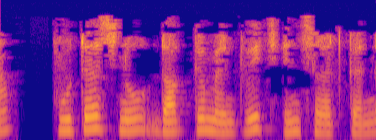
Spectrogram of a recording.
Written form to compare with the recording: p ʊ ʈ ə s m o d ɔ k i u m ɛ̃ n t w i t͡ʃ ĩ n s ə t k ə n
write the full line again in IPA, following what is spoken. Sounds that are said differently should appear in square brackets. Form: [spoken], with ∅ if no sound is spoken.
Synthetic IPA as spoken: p [u] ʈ ə s [n] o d ɔ k [j] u m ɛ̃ n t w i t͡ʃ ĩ n s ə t k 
